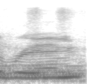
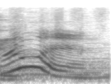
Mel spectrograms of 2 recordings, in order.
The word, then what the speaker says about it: ruin: Instead of ruin, you say rune. Ruin me. Me? Yeah. It's the accent. Funny. How else do you say? You say ruin. Ruin me. Yeah. Ruin. It's two syllables.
